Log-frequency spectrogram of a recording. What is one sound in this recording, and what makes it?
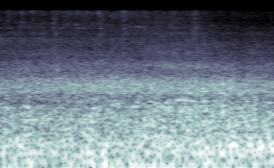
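A motorcycle rides past.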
